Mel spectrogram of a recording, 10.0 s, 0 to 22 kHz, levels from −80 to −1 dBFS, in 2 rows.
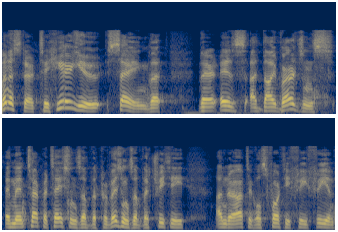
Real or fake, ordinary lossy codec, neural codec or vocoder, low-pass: fake; none; codec, 16 kHz, 4 kbps, FunCodec, trained on Chinese and English, 50 frames a second; none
